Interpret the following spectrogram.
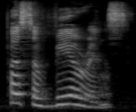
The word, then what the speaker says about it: perseverance: Perseverance, perseverance, trọng âm sẽ vào âm thứ 3.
